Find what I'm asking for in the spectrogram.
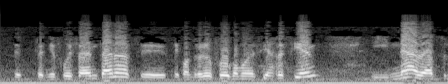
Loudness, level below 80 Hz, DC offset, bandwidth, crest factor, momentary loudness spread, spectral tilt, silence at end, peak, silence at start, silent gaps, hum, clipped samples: -8 LUFS; -18 dBFS; under 0.1%; 11 kHz; 8 dB; 12 LU; -5.5 dB/octave; 0 s; 0 dBFS; 0 s; none; none; 2%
